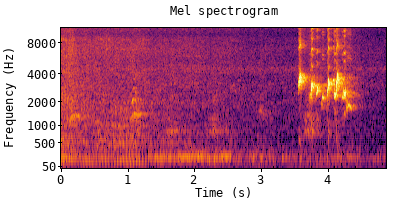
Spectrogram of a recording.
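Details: Red-whiskered bulbul, two seasons old, from Dak Lak, Vietnam: low murmuring background sounds, then one brief, bright warbled phrase of several quick, rising and falling notes near the end.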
